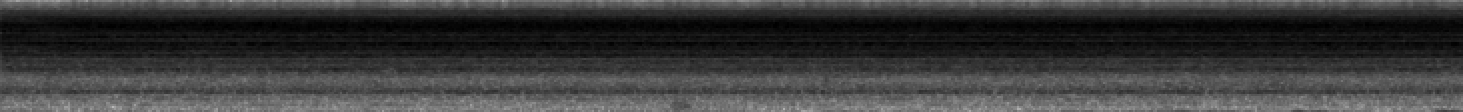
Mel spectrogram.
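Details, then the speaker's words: Brand-new A.O. Smith electric water heater, just installed and partly disassembled over a low outlet pressure complaint: steady high airy hiss of trapped air rushing out of the open line during filling; normal venting. "it's not quite full yet, but you can hear the air coming out of it. We're getting pretty close to being full right now."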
